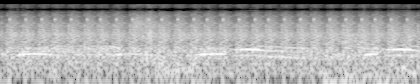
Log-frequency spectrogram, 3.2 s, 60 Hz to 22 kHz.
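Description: Chain gun in Voxel Doom 2 fires nonstop in a fast, even burst. Each shot sits close and loud, and faint higher game effects sweep underneath. No one speaks.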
